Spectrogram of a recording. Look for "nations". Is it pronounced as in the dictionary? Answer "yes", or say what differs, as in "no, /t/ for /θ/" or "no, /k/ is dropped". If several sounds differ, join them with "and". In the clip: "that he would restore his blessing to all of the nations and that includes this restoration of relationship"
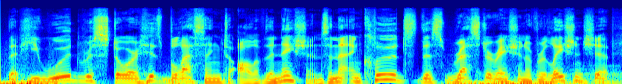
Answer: yes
